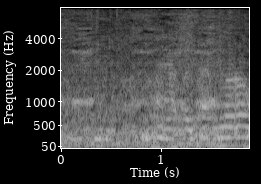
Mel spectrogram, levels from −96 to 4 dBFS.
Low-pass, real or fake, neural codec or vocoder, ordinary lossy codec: none; fake; codec, 16 kHz, 4 kbps, FreqCodec, larger model; none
